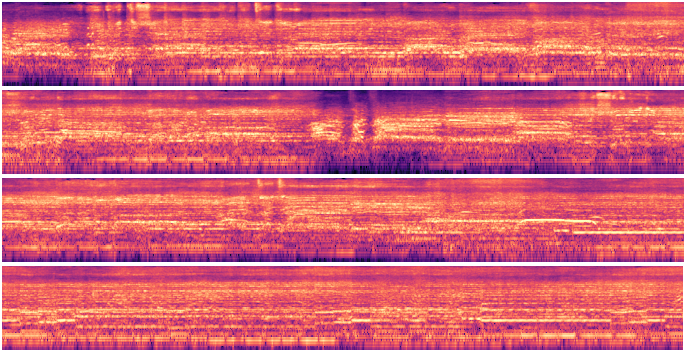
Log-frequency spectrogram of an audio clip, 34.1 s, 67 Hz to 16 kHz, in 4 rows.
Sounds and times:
Music: 0.0s - 34.0s.

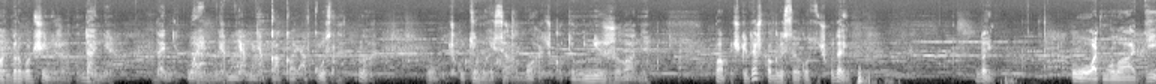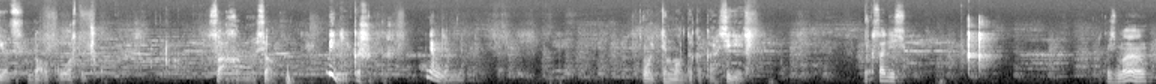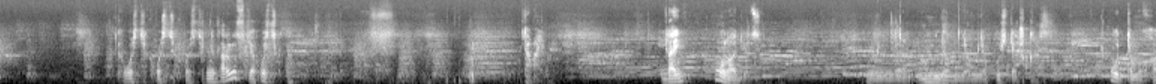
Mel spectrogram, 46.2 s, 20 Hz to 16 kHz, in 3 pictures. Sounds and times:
Speech: 0.0s - 5.0s, 14.3s - 16.7s, 18.2s - 19.1s, 23.9s - 25.5s, 32.4s - 34.8s, 42.4s - 44.9s, 45.6s - 46.2s
Music: 0.0s - 46.2s.

